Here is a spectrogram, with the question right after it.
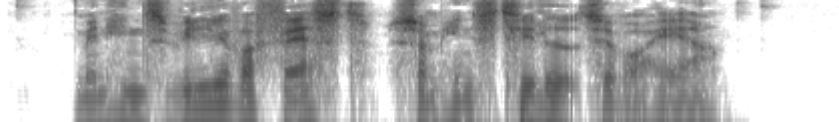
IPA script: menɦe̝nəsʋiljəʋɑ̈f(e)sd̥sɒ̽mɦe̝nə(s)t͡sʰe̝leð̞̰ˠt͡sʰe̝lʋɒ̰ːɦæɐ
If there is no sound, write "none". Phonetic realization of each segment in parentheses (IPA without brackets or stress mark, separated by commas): æ, s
